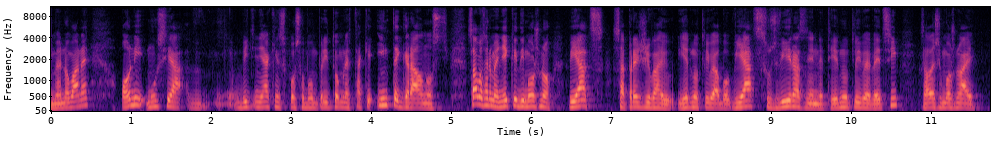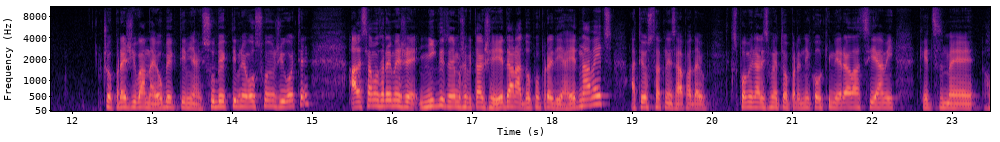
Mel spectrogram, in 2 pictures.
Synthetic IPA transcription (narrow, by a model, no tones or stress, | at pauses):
mɛnɔʋanɛː | ɔnimusɪa | biɟɲɛakimspʊɔsɔbɔmpɾiːt̪ɔmnɛːft̪akɛjʔint̪ɛɡɾaːlnɔsci̥samɔzɾɛjmɛɲɪɛkɛd̪imɔʒnɔʋɪat͡ssapɾɛʒiːʋajṵːjɛd̪nɔt̪liʋɛalɛbɔʋɪat͡ssuːzʋiːɾazɲɛnɛːt̪ɪɛjɛd̪nɔt̪liʋɛːʋɛt͡si | zaːlɛʒiːmɔʒnɔaj | t͡ʃɔpɾɛʒiːʋamɛajɔbjɛk̚t̪iːʊɲɛajsubjɛkt̪iːʊɲɛʋɔsʋɔjɔmʒiʋɔcɛʔa̰lɛsamɔzɾɛjmɛʒɛɲiɡ̚d̪it̪ɔɲɛmɔʒɛbict̪aɡʒɛjɛjɛd̪anaːd̪ɔpɔpɾɛd̪iajɛd̪naʋɛt͡s | at̪ɪɛɔst̪at̪nɛːzaːpad̪ajuː | spɔmiːnalizmɛt̪ɔpɾɛd̪ɲɛkɔlkiːmiɾɛlaːt͡siamikɛɟzmɛɦ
